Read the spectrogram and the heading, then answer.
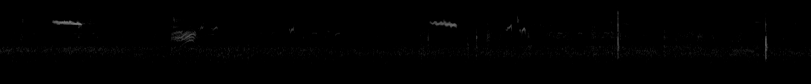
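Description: Two kinds of thin, high bird calls, a blackbird's and a redwing's, sound side by side twice, each brief note separated by quiet, faint hiss with a few soft ticks in between.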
